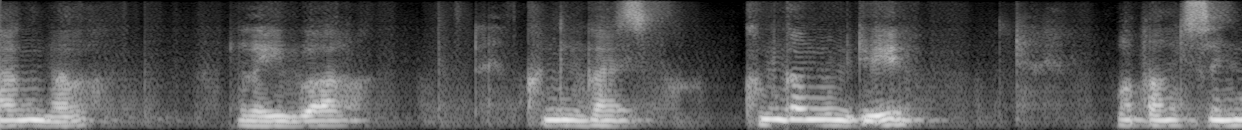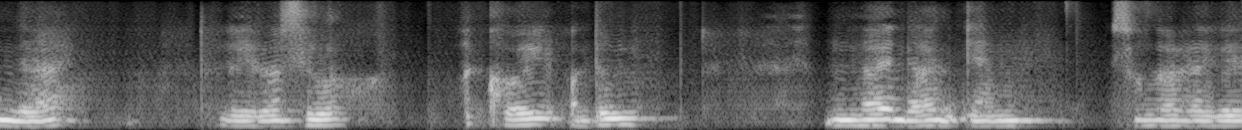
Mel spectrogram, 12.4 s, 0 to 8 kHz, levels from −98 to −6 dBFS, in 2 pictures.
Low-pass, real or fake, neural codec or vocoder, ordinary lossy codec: none; fake; codec, 16 kHz, 1 kbps, FreqCodec, smaller model; none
